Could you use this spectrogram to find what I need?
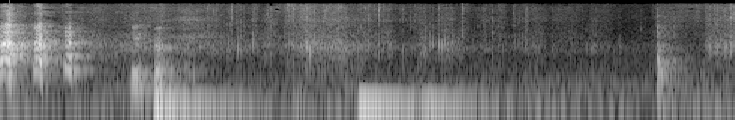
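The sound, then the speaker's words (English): Crinkling and rustling of wrappers as a hand paws through a box of tacos, with a few soft bumps and thuds between quieter shuffling, under people talking. “I think even the sound of you pawing through the box is good radio. This is the sound of me unwrapping a fiery taco.”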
